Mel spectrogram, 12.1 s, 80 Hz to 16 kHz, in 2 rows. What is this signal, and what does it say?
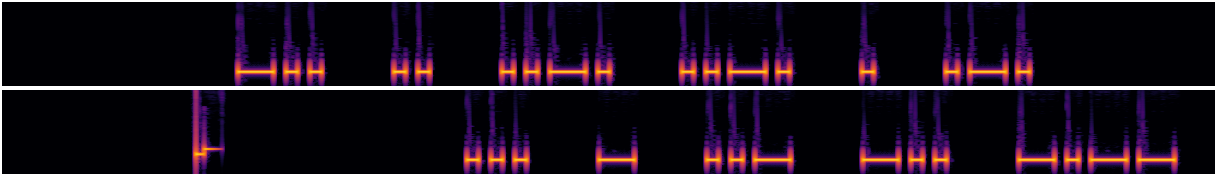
Morse code, heard as a keyed tone, about 20 wpm, spaced as for 14 wpm, 700 Hz. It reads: DIFFER STUDY
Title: 2x Character Spacing - Top 300 Words - 20wpm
